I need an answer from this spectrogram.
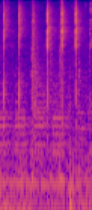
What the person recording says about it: If you can hear that tapping, it feels like relatively cheap plastic.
